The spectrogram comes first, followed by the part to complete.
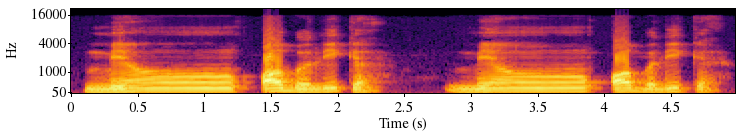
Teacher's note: با میں با حروف قلقلہ میں سے ہے، با پر قلقلہ ہوگا اور اس کو قلقلہ کر کے پڑھیں گے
